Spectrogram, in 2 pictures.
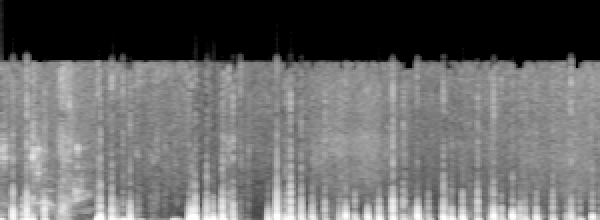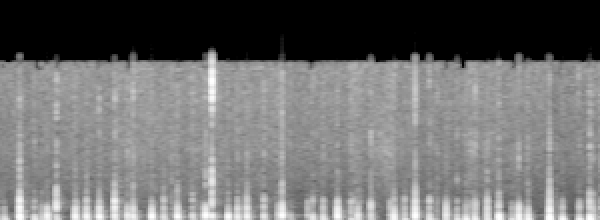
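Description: A thin, flat, solid round cork board about the size of a plate is held up in both hands in front of a microphone while long nails tap and scratch across its textured surface. The result is a fast, steady run of short, dry, low-heavy taps with a faint scratchy edge and almost no ring after each hit.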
